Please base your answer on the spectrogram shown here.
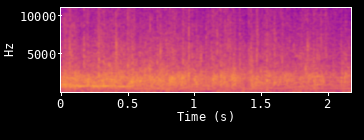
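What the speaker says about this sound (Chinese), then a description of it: "再给他们掌声一下好不好" Studio audience clapping for contestants on a televised singing competition show, a steady dense wash of applause filling the whole stretch at close, even loudness.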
